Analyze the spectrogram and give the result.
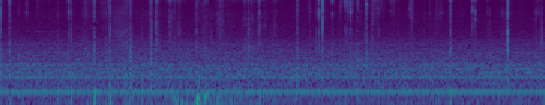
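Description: A clear, empty glass goblet with a gilt rim is held on its side while long dark nails tap rapidly on its hollow bowl. Quick, dry, bright clicks scatter over a steady low hum, each tap dying away at once with no ringing.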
